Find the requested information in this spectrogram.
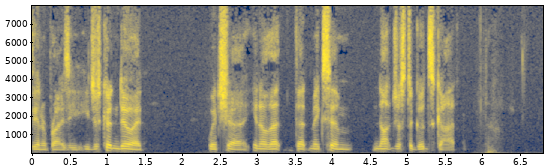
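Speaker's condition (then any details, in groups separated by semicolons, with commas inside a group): No condition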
